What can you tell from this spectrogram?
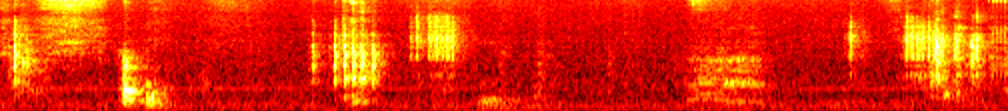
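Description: Dry-erase marker squeaking and tapping on a whiteboard while lines are drawn, in short scattered strokes.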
